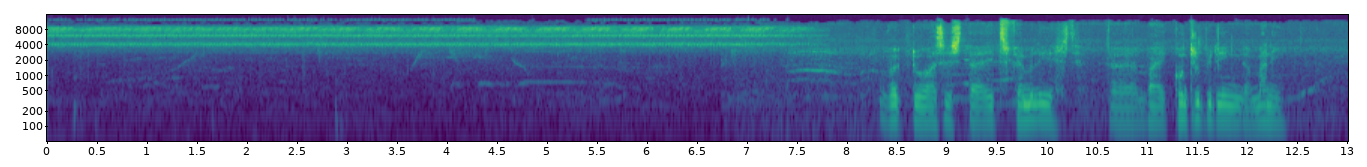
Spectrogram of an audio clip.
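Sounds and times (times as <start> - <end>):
insects chorus: 0.0 - 13.0.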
